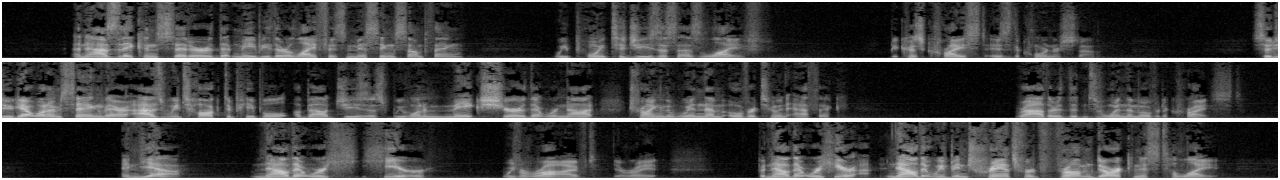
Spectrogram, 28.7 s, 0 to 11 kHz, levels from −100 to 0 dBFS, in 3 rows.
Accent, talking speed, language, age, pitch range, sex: American, 180 wpm, English, 30-49, 135-185 Hz, male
